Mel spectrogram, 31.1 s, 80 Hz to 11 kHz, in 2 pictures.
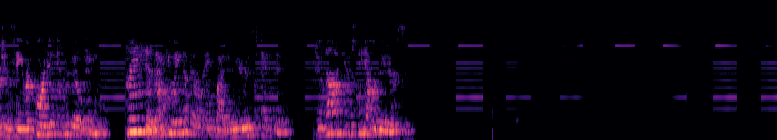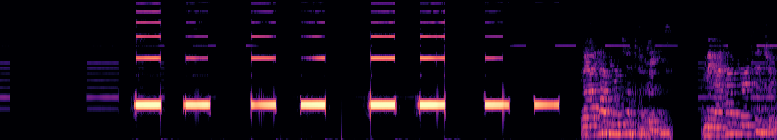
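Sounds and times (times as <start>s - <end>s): spoken evacuation messages: 0.0s - 8.2s, 25.2s - 29.0s, 29.6s - 31.0s
faint beeps: 18.2s - 19.8s, 20.6s - 22.1s, 23.0s - 24.5s, 25.2s - 26.8s
fire alarm alert tone: 18.2s - 19.8s, 20.6s - 22.1s, 22.9s - 24.5s, 25.2s - 26.8s
loud steady-pitched beeps: 18.2s - 19.8s, 20.6s - 22.1s, 22.9s - 24.5s, 25.2s - 26.8s.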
